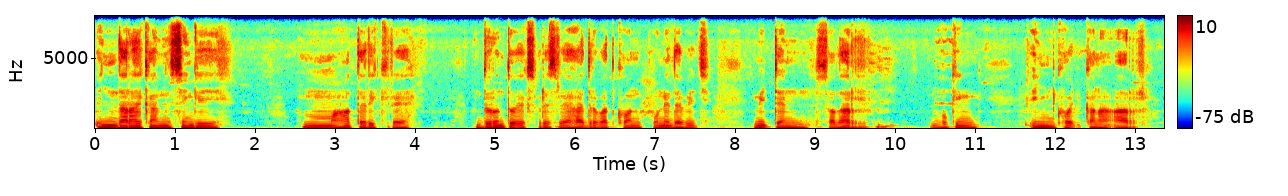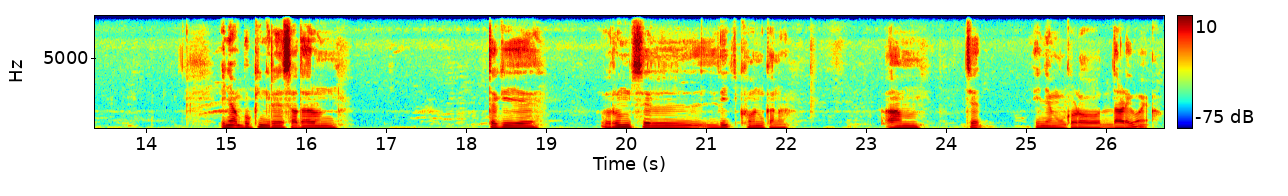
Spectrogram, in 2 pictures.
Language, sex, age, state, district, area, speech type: Santali, male, 18-30, West Bengal, Dakshin Dinajpur, rural, read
